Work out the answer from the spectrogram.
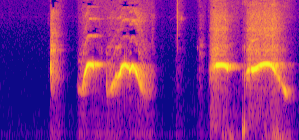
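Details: Indoor pet cockatiel, a male, singing with its owner urging it on: a quick chirp, then two pairs of clear whistled phrases, each swelling upward and gliding down, with a slight breathy edge.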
